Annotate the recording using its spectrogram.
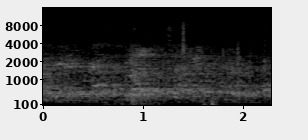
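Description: Faint gym ambience with distant murmuring voices, and a basketball bouncing once on the hardwood floor as the free-throw shooter dribbles, near the end.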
